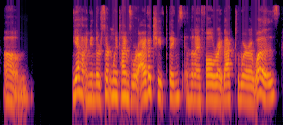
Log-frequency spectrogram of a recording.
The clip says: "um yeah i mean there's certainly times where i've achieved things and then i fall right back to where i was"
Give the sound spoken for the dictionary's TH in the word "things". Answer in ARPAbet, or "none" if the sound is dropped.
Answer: TH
